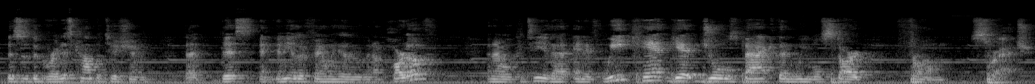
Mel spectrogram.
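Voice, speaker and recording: A man's voice: medium pitch, moderate pace. A man improvising narration as a tabletop game master, speaking casually and swearing freely. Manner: casual, profane. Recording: roomy, distant mics, music underneath.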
